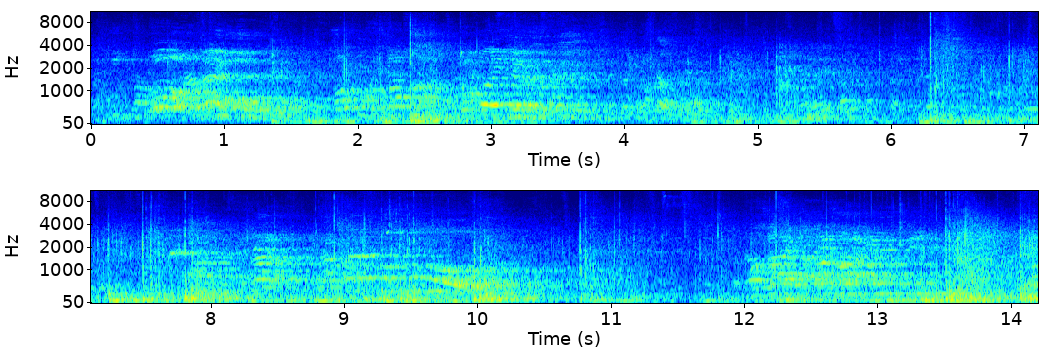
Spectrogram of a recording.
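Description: A ball is kicked with sharp thuds that echo around a large hall.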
